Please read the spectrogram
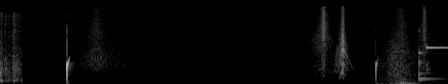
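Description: Animated-title sound effects: a swish ending just after the start, a sharp pop about two-thirds of a second in, trailed by a brief whoosh, then a few quick swishes and another pop near the end.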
